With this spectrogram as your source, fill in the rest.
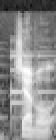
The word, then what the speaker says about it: Jevil: It's pronounced devil, but with a J. Devil. Jevil.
